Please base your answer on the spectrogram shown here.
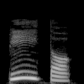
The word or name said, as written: betterave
